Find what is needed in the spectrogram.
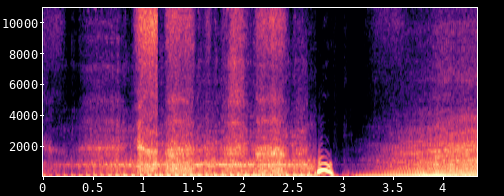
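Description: Single-cylinder engine of a Hero XPulse 200 motorcycle running with a rapid low pulsing. There is a brief rising-and-falling tone a little under three seconds in, and then the engine pulls steadily under way with its pitch creeping up.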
